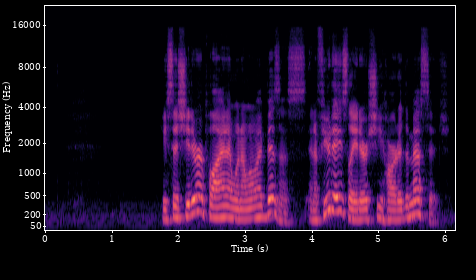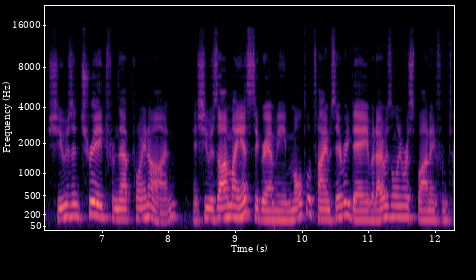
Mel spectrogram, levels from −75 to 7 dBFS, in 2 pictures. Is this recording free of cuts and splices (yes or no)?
no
